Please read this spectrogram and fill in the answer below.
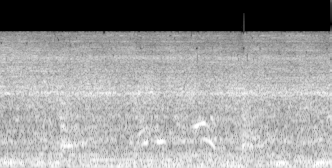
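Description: Live hardcore/metal band playing at full volume, heard from the crowd as a dense, steady roar of distorted guitars and drums with shouted vocals.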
